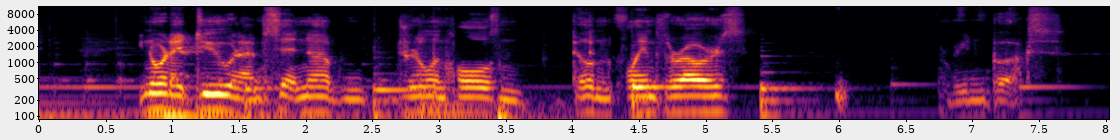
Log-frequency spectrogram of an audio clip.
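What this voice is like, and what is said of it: Impression of Elon Musk. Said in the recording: “Pretty good impersonation of Elon Musk”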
